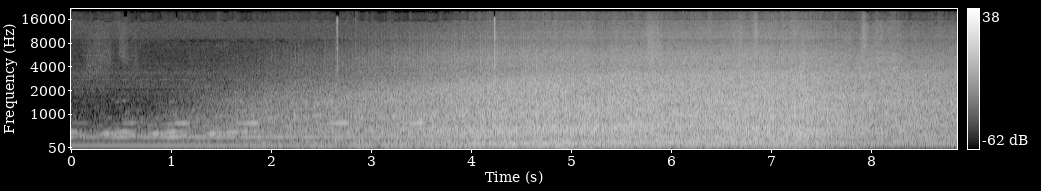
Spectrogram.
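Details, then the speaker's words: 1971 Lakewood/Country Aire P-23 3-speed box fan with McMillan motor: motor hum rises smoothly as blades spin up to an even whoosh, no rubbing or rattle; normal, healthy startup sound. "has the best startup sound ever and that's why when I was little I used to play with these box fans cuz I used to love hearing it start up"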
